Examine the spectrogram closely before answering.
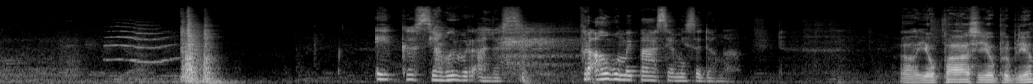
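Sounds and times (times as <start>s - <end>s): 
door pushed shut with a loud sharp thud: 1.8s - 2.3s
speech: 3.8s - 7.4s, 9.0s - 10.3s.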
